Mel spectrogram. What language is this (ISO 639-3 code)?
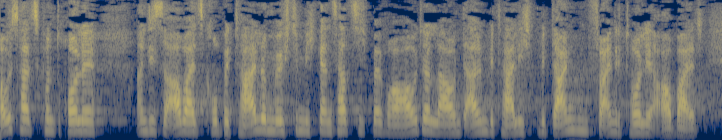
deu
